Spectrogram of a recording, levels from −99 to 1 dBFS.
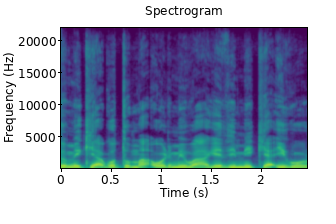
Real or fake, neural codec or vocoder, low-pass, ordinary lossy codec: real; none; none; none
